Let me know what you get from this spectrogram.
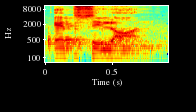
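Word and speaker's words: epsilon: ये जो हम टर्म लिखते हैं ऐसे लिखते हैं, इसको हम प्रोनाउंस करते हैं एप्सिलॉन।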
